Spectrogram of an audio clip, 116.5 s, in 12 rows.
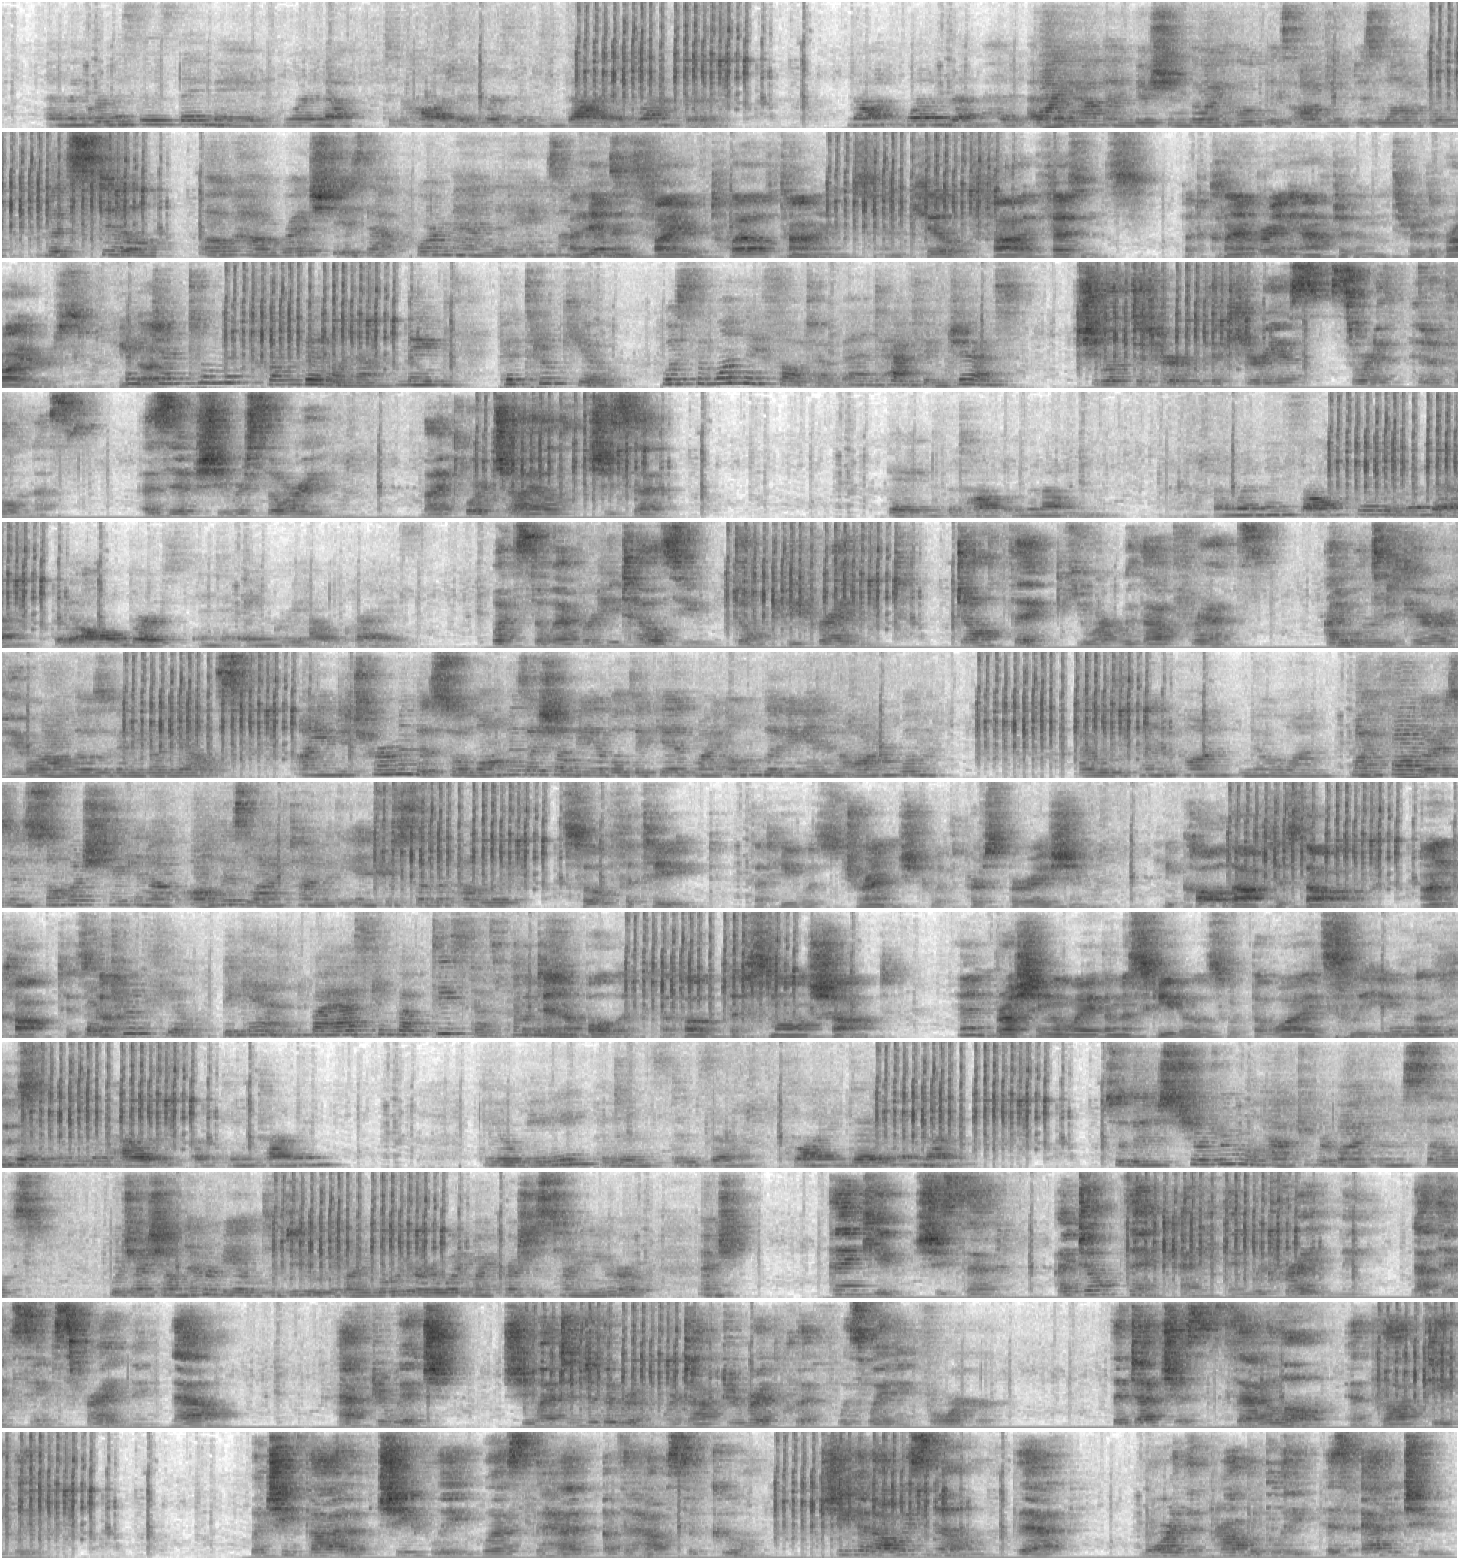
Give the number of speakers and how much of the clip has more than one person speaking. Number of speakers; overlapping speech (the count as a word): five, about 4%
